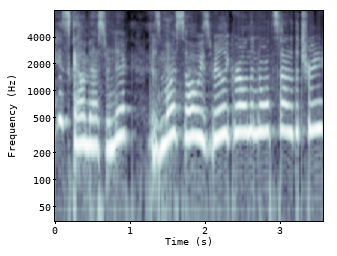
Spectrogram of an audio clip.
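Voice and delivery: bright, teasing, very high, cheery mocking sing-song. Recounting how someone mocked him with a put-on voice: cheery mocking voice. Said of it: "he'd do a voice like".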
